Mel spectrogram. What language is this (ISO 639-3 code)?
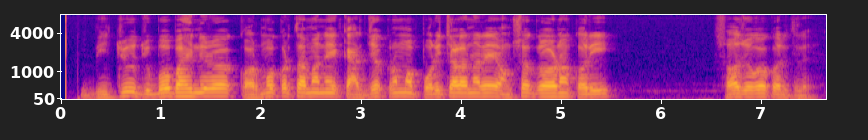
ori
